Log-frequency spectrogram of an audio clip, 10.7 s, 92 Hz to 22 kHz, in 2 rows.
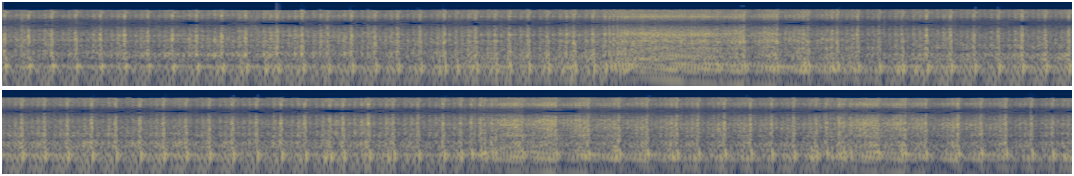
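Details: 1988 Suzuki LT250R two-stroke at first start after a complete engine rebuild: crisp idle, then clean revs rising and falling smoothly without knocks or misses; normal running.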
